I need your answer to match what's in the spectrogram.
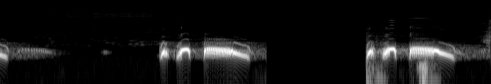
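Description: A spotted dove gives two mellow coo phrases about two seconds apart. Each has a couple of quick low notes, then a longer falling coo. Otherwise quiet.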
